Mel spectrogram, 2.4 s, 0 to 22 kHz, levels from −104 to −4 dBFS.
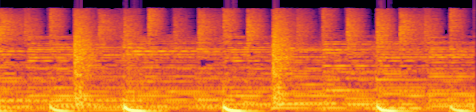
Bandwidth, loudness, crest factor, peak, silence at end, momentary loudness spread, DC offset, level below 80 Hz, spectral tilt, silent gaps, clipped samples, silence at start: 16.5 kHz; -12 LUFS; 10 dB; 0 dBFS; 0 s; 3 LU; under 0.1%; -16 dBFS; -4 dB/octave; none; 0.2%; 0 s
